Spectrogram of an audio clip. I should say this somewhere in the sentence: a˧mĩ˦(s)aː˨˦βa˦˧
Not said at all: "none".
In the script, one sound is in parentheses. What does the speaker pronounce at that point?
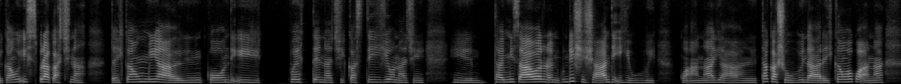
s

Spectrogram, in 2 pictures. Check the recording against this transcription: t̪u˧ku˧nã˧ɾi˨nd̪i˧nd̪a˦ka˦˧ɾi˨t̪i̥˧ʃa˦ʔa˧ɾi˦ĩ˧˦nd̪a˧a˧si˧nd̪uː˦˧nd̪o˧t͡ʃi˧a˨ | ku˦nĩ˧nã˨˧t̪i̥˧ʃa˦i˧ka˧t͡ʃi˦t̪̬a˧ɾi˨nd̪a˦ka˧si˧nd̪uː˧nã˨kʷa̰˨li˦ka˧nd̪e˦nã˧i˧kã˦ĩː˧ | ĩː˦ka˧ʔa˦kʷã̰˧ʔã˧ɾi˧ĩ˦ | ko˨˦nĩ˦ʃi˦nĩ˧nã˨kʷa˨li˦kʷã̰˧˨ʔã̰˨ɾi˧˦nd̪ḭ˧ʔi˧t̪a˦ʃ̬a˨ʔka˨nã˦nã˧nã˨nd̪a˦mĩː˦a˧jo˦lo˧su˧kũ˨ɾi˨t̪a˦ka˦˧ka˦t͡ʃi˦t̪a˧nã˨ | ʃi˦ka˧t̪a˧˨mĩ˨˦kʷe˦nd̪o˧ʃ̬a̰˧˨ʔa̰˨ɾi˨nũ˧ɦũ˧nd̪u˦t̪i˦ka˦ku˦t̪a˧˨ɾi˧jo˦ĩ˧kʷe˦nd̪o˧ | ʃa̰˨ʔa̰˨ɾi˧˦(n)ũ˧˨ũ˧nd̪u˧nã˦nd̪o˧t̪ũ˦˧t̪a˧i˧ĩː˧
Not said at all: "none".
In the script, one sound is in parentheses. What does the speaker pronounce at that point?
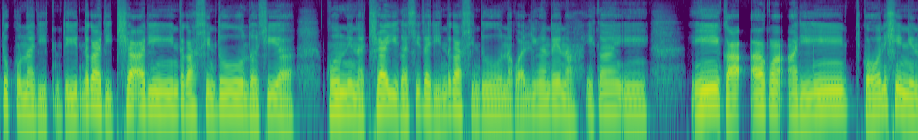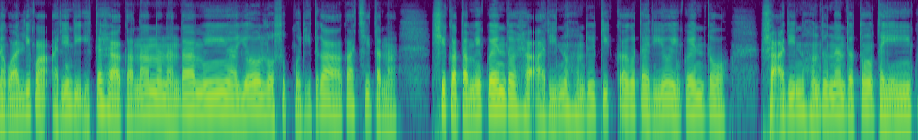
n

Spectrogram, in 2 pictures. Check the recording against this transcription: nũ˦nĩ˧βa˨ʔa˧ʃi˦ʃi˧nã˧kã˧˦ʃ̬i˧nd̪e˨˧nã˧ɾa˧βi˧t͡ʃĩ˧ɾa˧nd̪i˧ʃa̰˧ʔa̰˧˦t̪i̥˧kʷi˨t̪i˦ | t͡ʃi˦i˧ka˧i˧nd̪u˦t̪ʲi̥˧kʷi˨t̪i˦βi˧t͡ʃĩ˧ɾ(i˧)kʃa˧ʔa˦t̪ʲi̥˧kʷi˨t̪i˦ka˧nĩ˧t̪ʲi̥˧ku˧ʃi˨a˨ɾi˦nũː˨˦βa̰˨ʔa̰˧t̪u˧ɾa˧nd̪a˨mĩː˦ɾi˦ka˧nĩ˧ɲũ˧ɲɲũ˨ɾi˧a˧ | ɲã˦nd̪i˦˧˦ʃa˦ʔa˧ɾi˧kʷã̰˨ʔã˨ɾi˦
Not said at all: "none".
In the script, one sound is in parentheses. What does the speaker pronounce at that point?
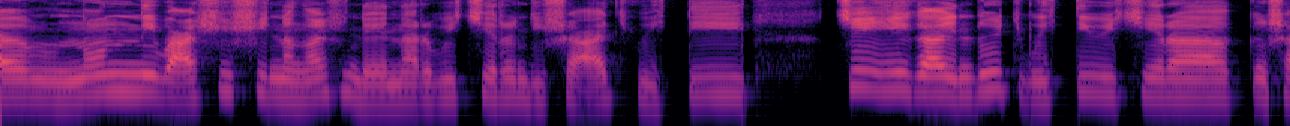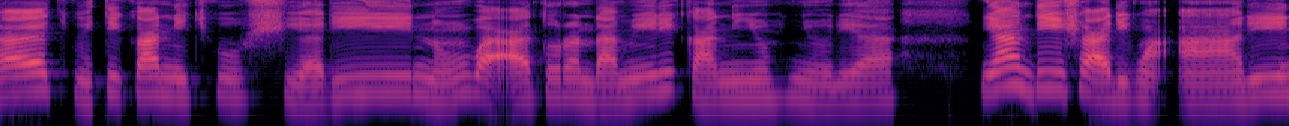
a˧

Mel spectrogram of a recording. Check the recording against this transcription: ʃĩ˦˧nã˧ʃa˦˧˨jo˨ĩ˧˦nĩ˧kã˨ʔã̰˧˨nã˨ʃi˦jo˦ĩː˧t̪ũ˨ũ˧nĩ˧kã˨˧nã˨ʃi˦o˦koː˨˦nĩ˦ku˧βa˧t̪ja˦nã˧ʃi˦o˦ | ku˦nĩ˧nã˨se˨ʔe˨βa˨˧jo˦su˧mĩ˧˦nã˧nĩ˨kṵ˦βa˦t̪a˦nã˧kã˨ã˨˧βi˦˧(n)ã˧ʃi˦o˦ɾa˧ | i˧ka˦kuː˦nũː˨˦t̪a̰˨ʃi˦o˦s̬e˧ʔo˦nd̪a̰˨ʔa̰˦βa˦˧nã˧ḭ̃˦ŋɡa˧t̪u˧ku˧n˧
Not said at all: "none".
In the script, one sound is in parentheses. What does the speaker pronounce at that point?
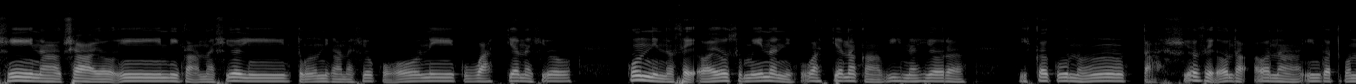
n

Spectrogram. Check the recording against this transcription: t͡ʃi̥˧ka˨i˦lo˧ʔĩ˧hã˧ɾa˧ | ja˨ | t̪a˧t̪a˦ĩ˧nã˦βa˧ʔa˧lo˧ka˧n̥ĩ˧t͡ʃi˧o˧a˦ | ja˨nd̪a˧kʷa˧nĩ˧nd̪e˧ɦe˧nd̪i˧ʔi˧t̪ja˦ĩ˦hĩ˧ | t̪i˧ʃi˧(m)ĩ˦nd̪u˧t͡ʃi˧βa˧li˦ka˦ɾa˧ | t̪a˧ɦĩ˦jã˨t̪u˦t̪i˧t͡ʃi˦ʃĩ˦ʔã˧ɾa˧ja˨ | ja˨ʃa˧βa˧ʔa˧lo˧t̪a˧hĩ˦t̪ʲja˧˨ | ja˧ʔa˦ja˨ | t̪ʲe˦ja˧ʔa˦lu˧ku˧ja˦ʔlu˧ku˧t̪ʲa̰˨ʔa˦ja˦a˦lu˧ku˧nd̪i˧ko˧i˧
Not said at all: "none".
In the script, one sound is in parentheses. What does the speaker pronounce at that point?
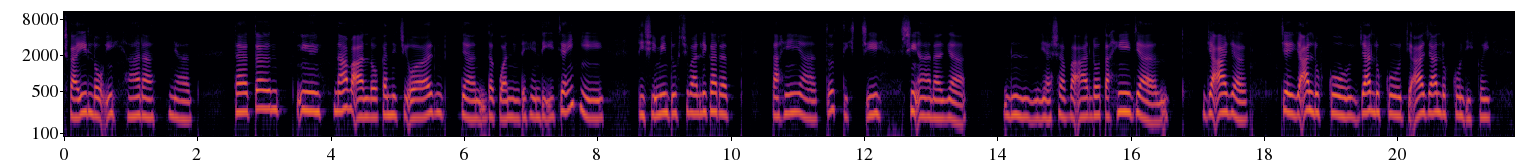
m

